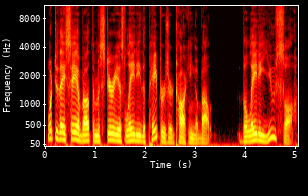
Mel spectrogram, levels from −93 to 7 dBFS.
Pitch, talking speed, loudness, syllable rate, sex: 130 Hz, 200 wpm, -17 LUFS, 6.4 syllables/s, male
